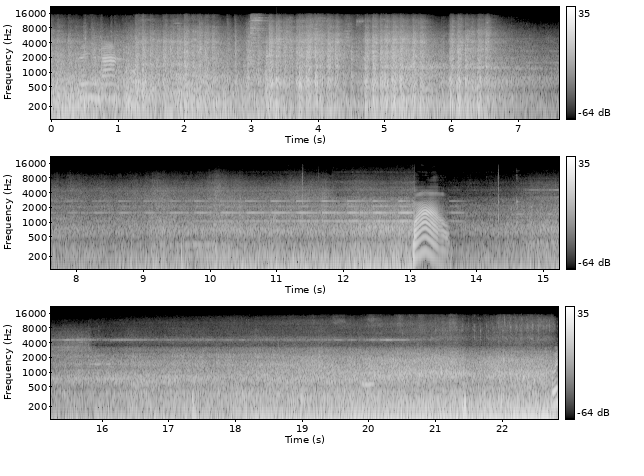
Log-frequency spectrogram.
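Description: A Norfolk Southern eastbound mixed freight train rolls past at Fostoria, Ohio, its loud, steady rumble and clatter running through the stretch with a brief interjection from a voice midway.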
